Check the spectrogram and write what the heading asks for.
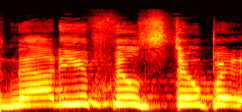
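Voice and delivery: imitating the driver's snide gotcha; smug taunt. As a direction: gloat like the smug rich driver. Retold quarrel, driver's taunt repeated.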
